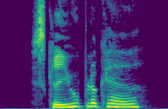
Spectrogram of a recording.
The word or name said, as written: skriveblokade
